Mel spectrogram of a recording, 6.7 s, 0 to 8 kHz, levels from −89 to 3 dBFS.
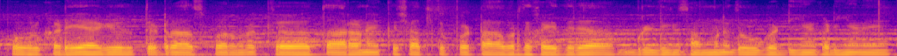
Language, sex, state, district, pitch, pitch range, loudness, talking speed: Punjabi, male, Punjab, Kapurthala, 110 Hz, 110-115 Hz, -15 LUFS, 225 wpm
